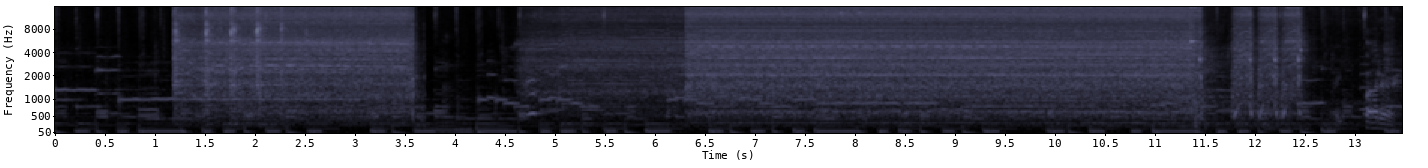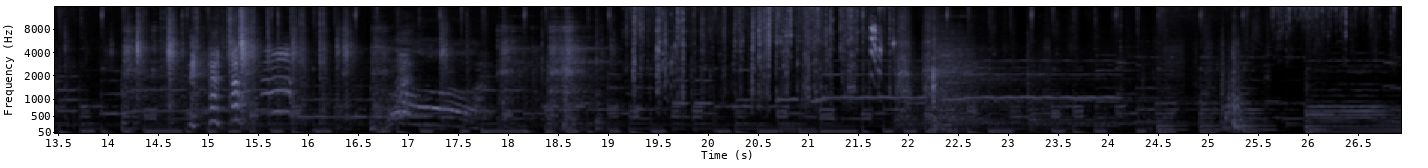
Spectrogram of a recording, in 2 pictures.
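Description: Power tool running in two long, steady stretches of a few seconds each, followed by scattered knocks and rattles as a metal wire shelving unit is handled, all over background music.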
